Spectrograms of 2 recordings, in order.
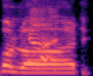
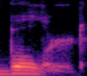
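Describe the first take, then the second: First: The name is said in a British accent. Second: The name is said in an American accent. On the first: "great proper British accent, and of course the way he pronounces it" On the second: "The correct pronunciation is Bullard"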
